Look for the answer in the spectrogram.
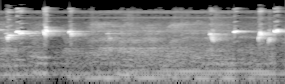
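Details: Sooty-headed bulbul singing bursts of quick falling whistled notes, then a pause of about two seconds with a low steady hum behind, before more short chirping notes resume.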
